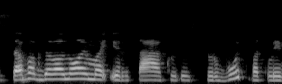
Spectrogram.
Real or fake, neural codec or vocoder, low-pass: real; none; 10.8 kHz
